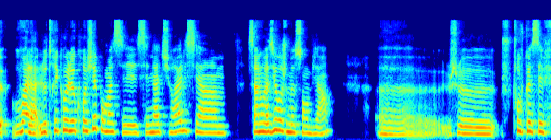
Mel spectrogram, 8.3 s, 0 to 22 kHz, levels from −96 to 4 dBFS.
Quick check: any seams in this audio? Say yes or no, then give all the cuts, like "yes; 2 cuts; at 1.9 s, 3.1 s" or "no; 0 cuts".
no; 0 cuts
